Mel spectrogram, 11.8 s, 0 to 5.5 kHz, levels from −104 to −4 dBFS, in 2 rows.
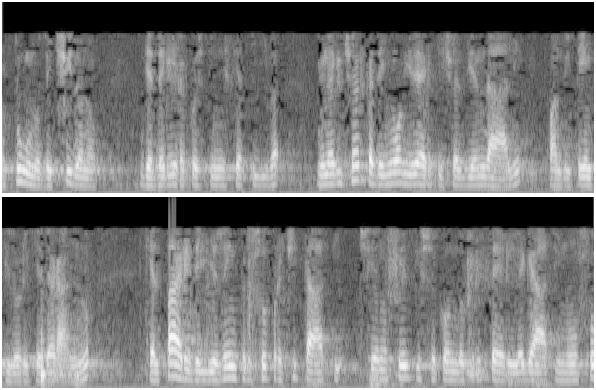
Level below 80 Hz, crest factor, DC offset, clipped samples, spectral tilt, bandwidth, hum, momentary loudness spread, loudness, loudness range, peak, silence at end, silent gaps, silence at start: -46 dBFS; 18 dB; 0.5%; under 0.1%; -11 dB/octave; 3.8 kHz; none; 8 LU; -19 LUFS; 3 LU; 0 dBFS; 0 s; none; 0 s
